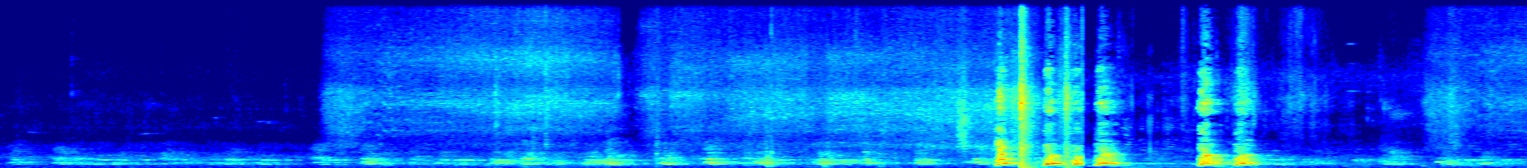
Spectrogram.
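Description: Dogs barking in a shelter kennel: a continuous chorus of barking in the background, then two short clusters of loud, close barks near the end.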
